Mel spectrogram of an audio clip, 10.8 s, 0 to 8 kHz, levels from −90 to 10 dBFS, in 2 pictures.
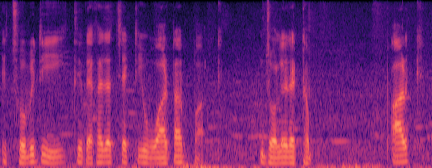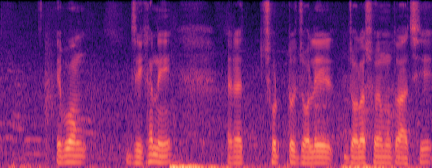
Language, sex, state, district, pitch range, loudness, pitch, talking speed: Bengali, male, West Bengal, North 24 Parganas, 100-115 Hz, -19 LUFS, 105 Hz, 110 wpm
